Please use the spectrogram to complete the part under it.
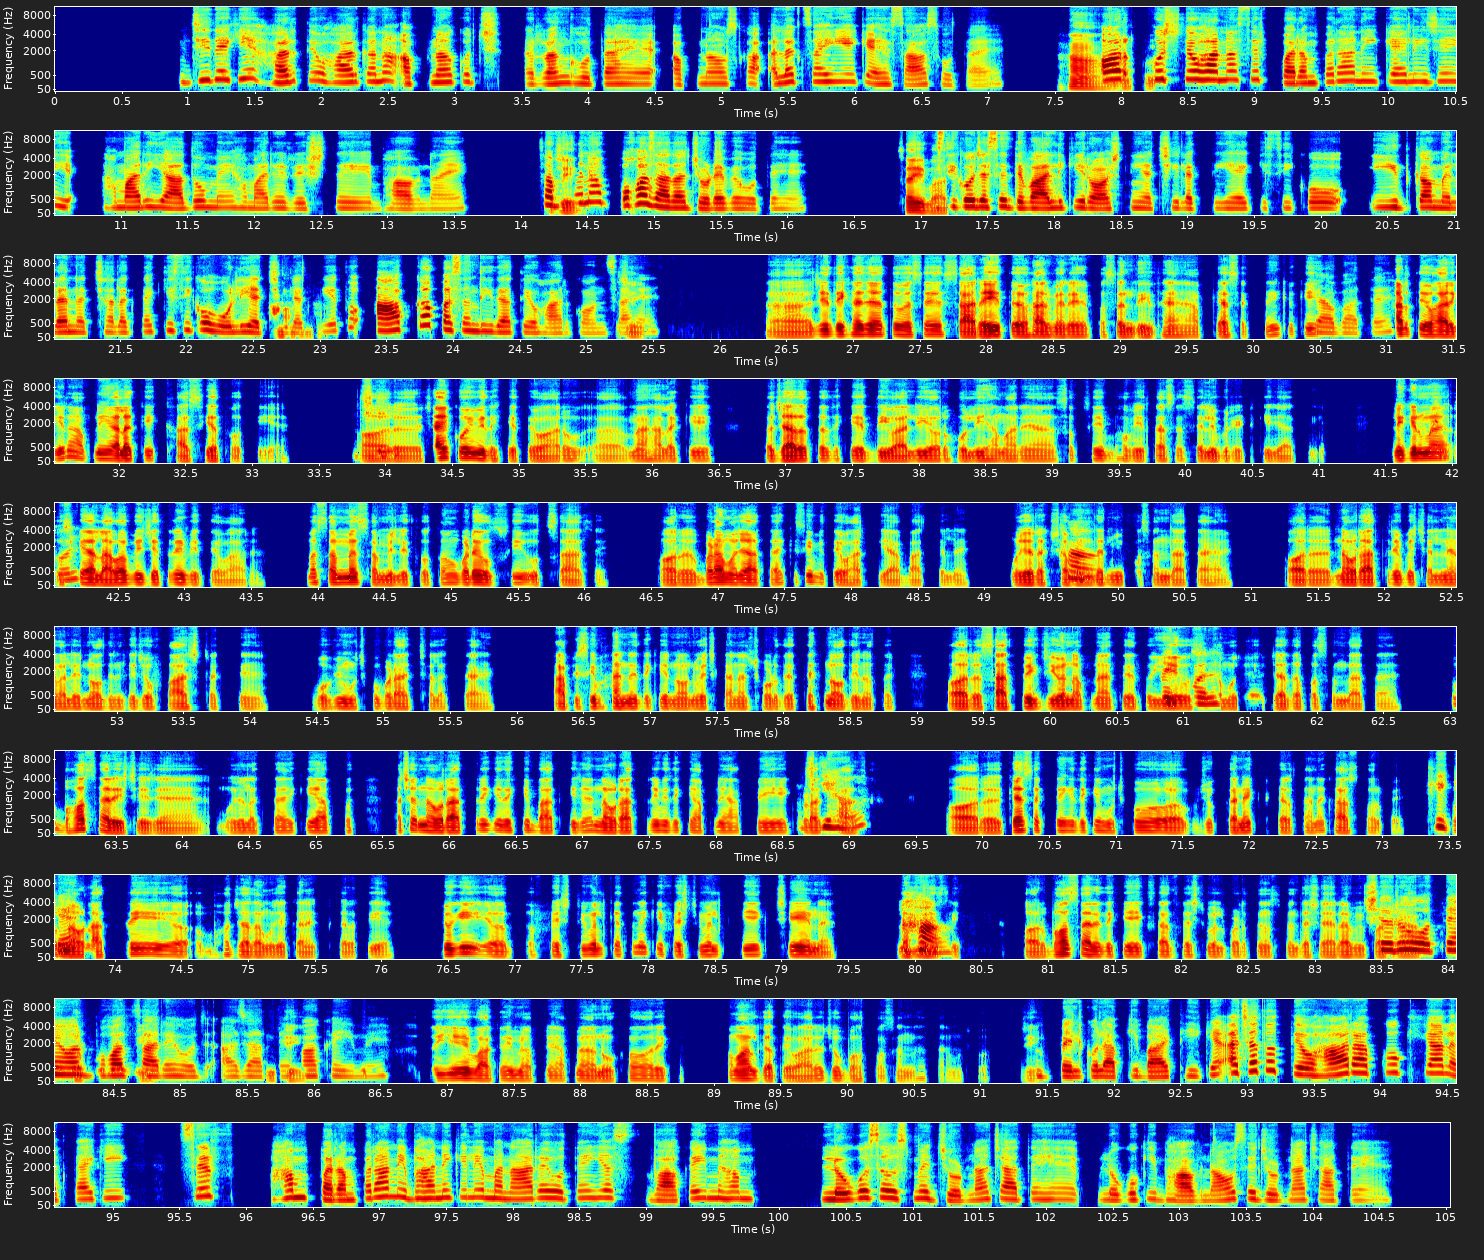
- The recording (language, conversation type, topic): Hindi, podcast, कौन-सा त्योहार आपको सबसे ज़्यादा भावनात्मक रूप से जुड़ा हुआ लगता है?
- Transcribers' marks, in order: tapping; other background noise; in English: "सेलिब्रेट"; in English: "फ़ास्ट"; in English: "नॉन-वेज़"; in English: "कनेक्ट"; in English: "कनेक्ट"; in English: "फेस्टिवल"; in English: "फेस्टिवल"; in English: "चेन"; in English: "फेस्टिवल"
